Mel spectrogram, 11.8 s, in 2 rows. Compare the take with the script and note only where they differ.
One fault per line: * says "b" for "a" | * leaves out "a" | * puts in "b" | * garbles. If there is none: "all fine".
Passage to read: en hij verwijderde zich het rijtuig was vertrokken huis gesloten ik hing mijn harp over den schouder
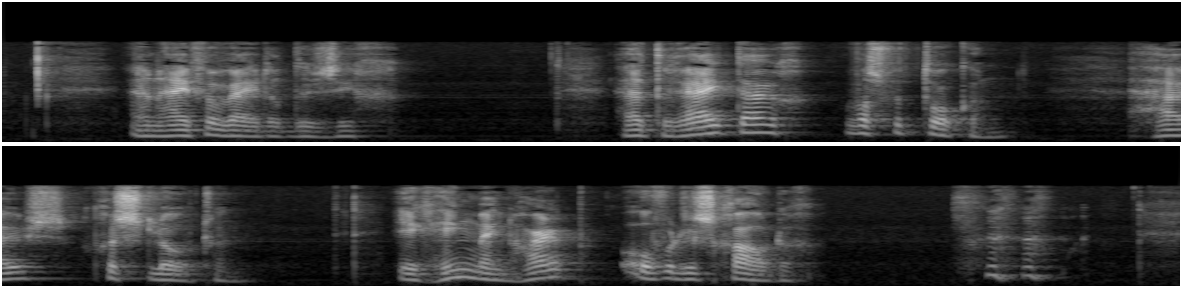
all fine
